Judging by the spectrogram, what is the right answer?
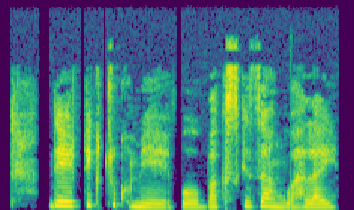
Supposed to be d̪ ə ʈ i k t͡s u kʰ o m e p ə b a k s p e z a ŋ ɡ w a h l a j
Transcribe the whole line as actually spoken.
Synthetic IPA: d̪ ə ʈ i k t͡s u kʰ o m e p ə b a k s k e z a ŋ ɡ w a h l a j

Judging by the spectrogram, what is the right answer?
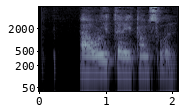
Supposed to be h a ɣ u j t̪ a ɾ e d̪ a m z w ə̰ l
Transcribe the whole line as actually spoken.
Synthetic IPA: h a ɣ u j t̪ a ɾ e t̪ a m s w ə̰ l

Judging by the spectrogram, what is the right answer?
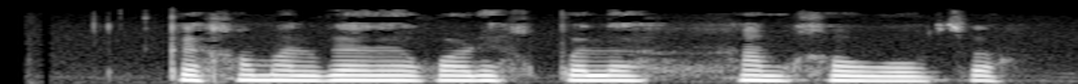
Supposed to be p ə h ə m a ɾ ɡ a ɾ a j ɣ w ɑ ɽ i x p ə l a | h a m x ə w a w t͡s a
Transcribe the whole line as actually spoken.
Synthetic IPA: k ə x ə m a l ɡ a ɾ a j ɣ w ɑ ɽ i x p ə l a | h a m x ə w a w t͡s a

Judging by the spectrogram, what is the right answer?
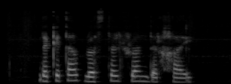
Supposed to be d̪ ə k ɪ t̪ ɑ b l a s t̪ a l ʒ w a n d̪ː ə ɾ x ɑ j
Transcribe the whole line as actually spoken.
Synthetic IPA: d̪ ə k ɪ t̪ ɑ b l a s t̪ ə l ʒ w a n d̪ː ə ɾ x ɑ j

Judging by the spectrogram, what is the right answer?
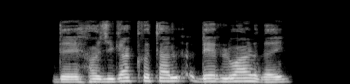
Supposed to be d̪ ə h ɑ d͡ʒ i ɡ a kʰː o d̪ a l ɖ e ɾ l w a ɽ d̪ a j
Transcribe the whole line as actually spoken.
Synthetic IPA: d̪ ə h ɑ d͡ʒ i ɡ a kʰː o t̪ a l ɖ e ɾ l w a ɽ d̪ a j

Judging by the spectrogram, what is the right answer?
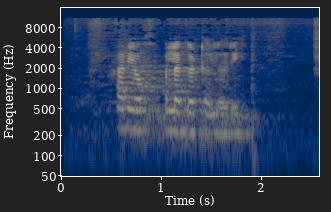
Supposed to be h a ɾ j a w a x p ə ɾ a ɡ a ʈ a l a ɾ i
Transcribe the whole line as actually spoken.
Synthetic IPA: h a ɾ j a w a x p ə l a ɡ a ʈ a l a ɾ i

